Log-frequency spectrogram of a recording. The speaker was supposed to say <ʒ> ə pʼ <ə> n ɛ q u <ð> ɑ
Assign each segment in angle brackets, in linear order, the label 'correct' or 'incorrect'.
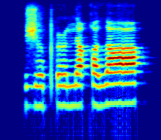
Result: correct, incorrect, correct

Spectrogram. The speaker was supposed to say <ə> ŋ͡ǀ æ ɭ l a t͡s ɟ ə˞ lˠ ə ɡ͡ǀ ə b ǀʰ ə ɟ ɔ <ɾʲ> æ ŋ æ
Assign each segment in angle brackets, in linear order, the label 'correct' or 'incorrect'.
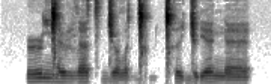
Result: incorrect, correct

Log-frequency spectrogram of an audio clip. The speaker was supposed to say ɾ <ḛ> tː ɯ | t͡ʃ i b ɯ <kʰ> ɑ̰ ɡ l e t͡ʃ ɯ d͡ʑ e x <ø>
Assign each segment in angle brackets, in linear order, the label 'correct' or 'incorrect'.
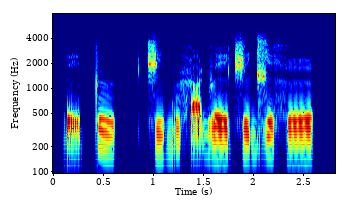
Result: correct, incorrect, correct

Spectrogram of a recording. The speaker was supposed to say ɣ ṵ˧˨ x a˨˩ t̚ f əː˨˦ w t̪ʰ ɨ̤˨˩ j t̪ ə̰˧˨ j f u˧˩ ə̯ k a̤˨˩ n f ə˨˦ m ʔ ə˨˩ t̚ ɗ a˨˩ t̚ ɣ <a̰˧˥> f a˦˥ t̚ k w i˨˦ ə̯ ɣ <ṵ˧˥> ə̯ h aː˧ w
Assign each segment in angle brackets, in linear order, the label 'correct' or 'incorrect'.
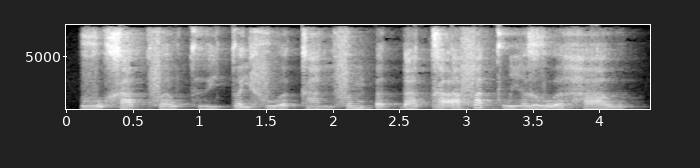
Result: incorrect, correct

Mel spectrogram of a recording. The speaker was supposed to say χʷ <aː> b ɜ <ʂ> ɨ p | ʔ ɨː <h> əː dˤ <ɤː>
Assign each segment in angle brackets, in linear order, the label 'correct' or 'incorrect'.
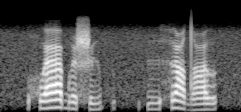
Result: correct, correct, correct, correct

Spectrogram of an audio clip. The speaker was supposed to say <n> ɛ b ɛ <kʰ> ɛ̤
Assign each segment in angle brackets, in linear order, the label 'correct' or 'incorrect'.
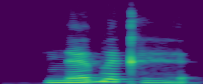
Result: correct, correct

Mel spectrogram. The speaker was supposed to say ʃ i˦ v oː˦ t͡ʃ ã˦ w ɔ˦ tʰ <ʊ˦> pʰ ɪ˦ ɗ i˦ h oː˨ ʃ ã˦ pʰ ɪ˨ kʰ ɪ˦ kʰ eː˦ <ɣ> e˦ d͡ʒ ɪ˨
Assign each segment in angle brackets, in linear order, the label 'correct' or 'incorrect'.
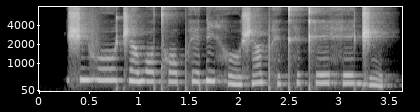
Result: incorrect, incorrect

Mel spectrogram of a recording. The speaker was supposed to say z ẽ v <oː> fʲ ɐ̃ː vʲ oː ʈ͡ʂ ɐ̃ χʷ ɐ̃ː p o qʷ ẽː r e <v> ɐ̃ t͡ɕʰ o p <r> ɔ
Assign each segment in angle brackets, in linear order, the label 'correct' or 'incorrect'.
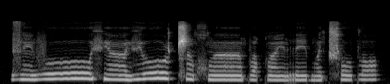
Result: correct, incorrect, incorrect

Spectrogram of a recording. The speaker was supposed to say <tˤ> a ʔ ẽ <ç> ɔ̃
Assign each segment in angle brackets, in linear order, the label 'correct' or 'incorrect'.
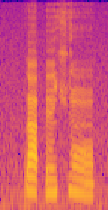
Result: incorrect, correct

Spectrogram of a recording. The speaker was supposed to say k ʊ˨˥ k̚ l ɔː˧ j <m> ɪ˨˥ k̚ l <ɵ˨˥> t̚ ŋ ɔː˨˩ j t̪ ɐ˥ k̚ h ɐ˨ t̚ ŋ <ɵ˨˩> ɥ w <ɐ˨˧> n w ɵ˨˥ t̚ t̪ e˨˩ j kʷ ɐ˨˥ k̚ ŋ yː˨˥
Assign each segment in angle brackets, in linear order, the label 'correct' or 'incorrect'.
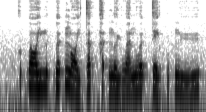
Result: correct, incorrect, correct, correct

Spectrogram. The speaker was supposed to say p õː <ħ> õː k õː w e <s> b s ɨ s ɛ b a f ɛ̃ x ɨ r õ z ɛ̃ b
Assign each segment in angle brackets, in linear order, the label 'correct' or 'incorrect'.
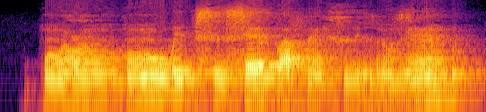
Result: incorrect, incorrect

